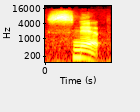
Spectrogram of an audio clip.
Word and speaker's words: SNP: When a gene variation affects only one genetic letter in its code, it is called a single nucleotide polymorphism, or SNP, which we pronounce SNP.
